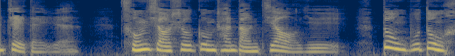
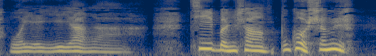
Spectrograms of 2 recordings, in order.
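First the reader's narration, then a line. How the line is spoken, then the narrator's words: Smiling. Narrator (Chinese): 梅启良笑笑说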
